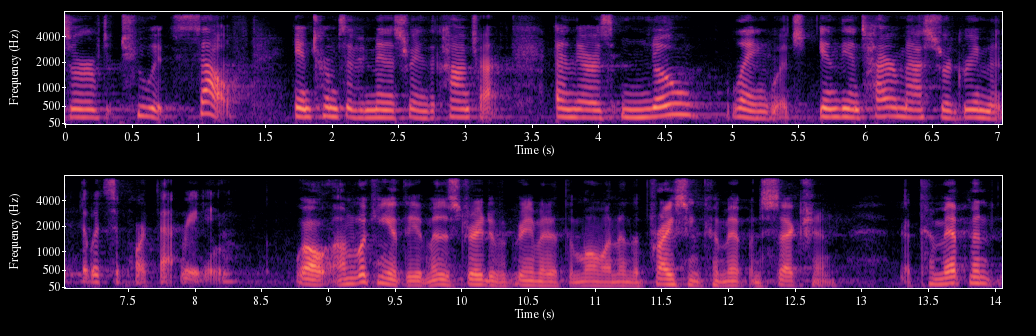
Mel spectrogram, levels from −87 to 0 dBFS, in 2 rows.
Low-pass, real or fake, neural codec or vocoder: 7.2 kHz; fake; codec, 44.1 kHz, 7.8 kbps, DAC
